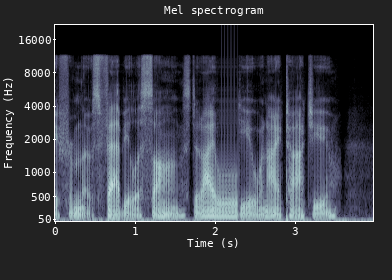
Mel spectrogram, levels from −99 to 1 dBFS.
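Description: From 2.08 to 2.28 s the speech breaks into a system hang loop: the computer or its audio driver stalls, and the sound hardware keeps replaying whatever sits in its ring buffer. The 40 ms segment points to a buffer of about that length. It repeats five times at 25 Hz, giving a short, rough, rattling buzz in place of the speech, and roughly a fifth of a second of real audio is lost before normal playback resumes.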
